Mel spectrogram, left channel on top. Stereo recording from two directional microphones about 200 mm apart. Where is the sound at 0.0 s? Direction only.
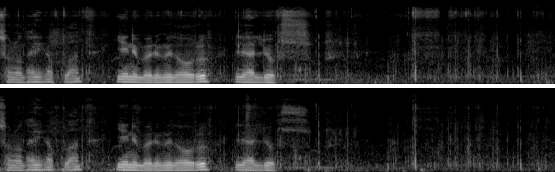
15° right (ahead or behind).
